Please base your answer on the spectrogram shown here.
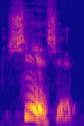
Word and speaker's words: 谢谢: Now if you want to say it very formal, 谢谢. You want to emphasize the last one. But it's the regular one is just show you thank you. Second tone could be weaker.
